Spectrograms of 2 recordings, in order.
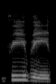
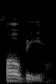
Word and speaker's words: Phoebe: Dear, it's pronounced Phoebe, not Phobe.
